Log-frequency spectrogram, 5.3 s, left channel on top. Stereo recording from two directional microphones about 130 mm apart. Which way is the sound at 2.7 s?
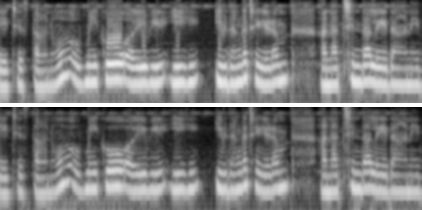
35° left (ahead or behind).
